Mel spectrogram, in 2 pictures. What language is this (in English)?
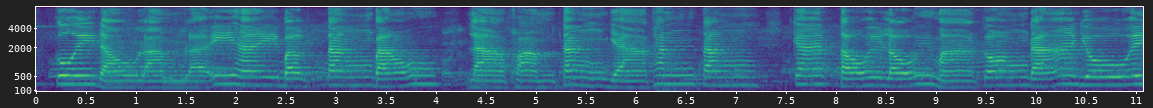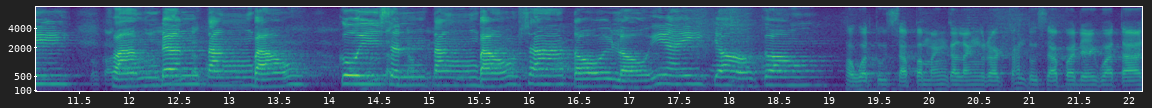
Vietnamese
